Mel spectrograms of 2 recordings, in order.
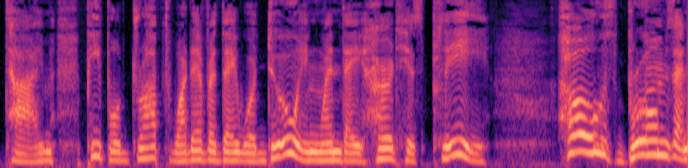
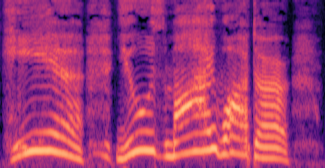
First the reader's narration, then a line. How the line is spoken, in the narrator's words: one man shouted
